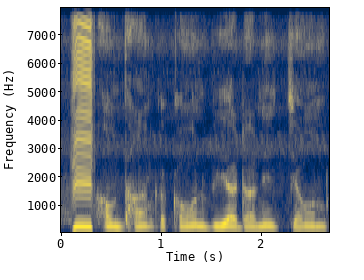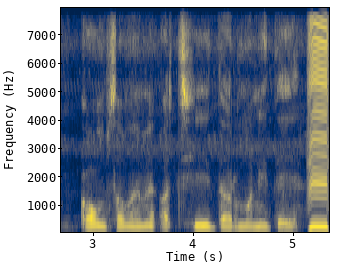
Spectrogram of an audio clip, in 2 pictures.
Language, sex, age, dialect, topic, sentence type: Bhojpuri, male, <18, Western, agriculture, question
